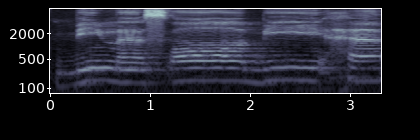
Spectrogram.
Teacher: صاد کو موٹا کر کے پڑھنا ہے اور صاد میں سیٹی بھی ادا کرنی ہے۔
